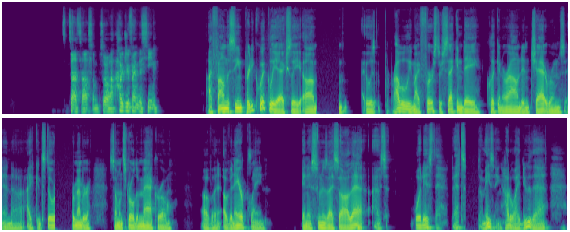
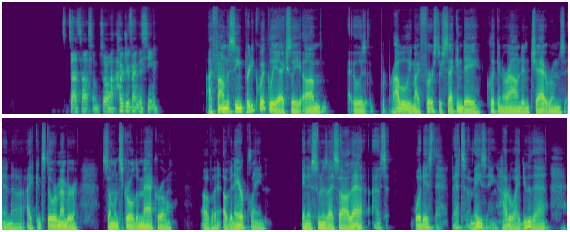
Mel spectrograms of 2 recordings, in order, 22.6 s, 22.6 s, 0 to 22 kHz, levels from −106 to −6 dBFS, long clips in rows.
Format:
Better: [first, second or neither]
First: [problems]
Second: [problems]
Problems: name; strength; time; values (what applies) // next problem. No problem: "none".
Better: second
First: audio freezing; at 6.5 s, at 12 s and at 21 s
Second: none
